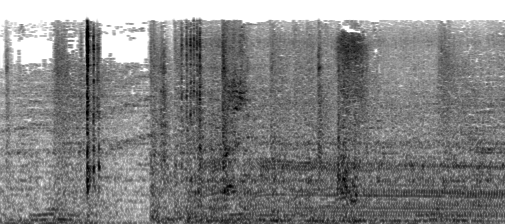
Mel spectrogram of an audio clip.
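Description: Motor scooter engine starting after a click about a second in, then running steadily, under background music.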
